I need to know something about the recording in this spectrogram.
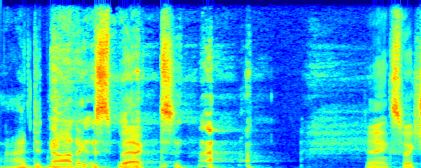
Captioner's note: laughs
